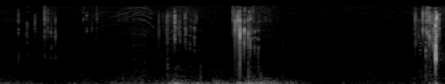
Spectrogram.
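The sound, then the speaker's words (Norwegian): Smacking and chewing as a banana is eaten: soft, wet mouth sounds in an irregular run, with a few sharper clicks near the end. It is faint throughout, with no talking. “jeg liker den smattingen. Det er god radio.”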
